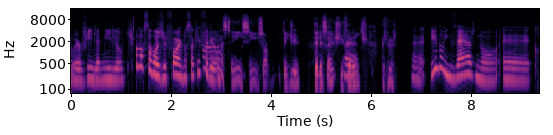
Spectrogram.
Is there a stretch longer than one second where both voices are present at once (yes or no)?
no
